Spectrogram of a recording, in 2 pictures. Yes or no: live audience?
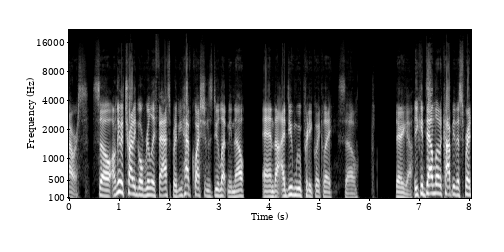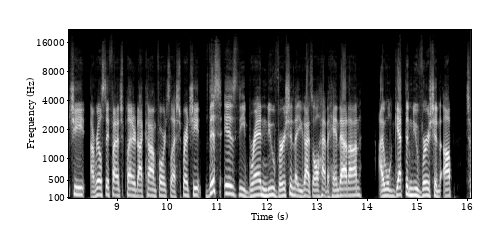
yes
